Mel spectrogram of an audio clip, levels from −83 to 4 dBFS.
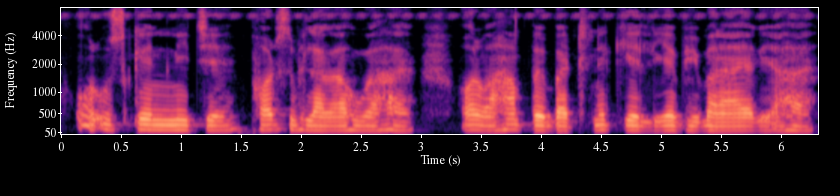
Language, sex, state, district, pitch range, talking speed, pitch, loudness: Hindi, male, Jharkhand, Palamu, 105-115 Hz, 170 wpm, 110 Hz, -17 LUFS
